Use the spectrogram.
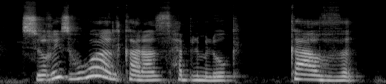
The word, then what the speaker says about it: cave: Cave K شتي C avec A se prononce K.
